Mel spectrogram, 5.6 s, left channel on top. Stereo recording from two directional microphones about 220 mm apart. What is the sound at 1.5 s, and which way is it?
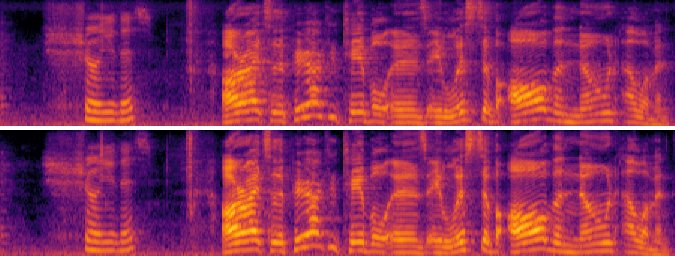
Speech, 40° right (ahead or behind).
